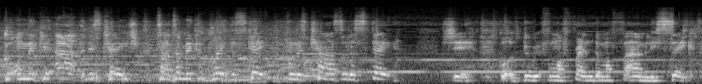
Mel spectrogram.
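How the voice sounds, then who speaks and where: A man's voice: very high voice, steady tone, a little fast. A man with a British accent rapping an intense verse full of wordplay. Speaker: rapper. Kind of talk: rap verse over a beat. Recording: loud beat under the vocal. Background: loud backing music.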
